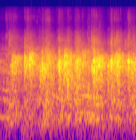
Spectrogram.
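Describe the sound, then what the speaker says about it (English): Faint, distant audience applause at a sports sponsorship conference session, a steady soft patter of many hands clapping with no voices over it. "please, great applause for Christian Karembe"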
